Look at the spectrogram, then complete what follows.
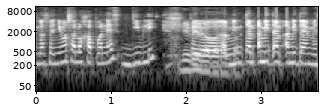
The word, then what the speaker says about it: Ghibli: que es de donde procede el nombre original, y Ghibli la traslación en japonés.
